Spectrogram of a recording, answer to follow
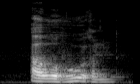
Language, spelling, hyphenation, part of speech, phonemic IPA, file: Dutch, ouwehoeren, ou‧we‧hoe‧ren, verb, /ˌɑu̯.əˈɦu.rə(n)/, Nl-ouwehoeren.ogg
- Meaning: to banter, to chitchat, to bullshit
